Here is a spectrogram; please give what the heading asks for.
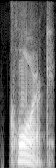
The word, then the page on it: cork: American English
